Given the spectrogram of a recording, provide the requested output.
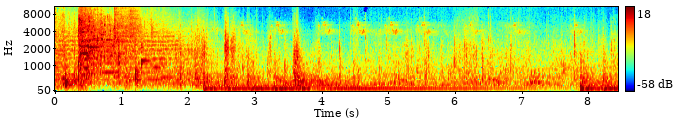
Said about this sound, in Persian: این چه صدایی بود؟ صدای گربه هاست. گربه؟ تو صدای میوی گربه شنیدی؟ صدای شکستن آبگینه بود. هرچی که هست از داخل سرداب است.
